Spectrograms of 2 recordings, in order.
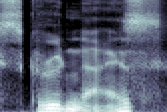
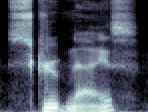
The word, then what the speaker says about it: scrutinize: You will hear native speakers, especially in faster speech, use a flop T, so it sounds more like scrutinize. Scrutinize. Yeah, but the standard three-syllable pronunciation, scrutinize, S-K-R-U-T, and gerdize, is also perfectly fine. So it's just important to be able to recognize both. Exactly.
